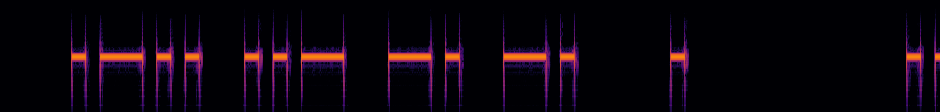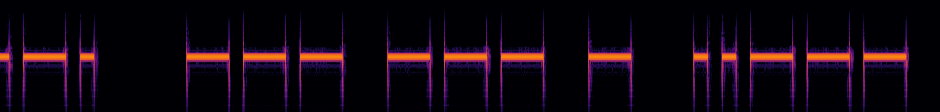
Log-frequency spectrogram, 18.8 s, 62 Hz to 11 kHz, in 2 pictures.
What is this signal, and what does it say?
Morse code, heard as a keyed tone, about 8 wpm, spaced as for 7 wpm, 800 Hz. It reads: LUNNE FOOT2
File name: CW / DET / 1 9 1500C S A 8wpm 5637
